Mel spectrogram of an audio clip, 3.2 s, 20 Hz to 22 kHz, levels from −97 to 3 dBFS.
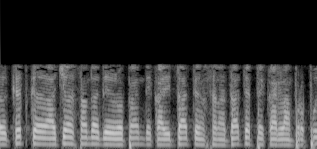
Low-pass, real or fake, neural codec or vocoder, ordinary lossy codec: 3.6 kHz; real; none; none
